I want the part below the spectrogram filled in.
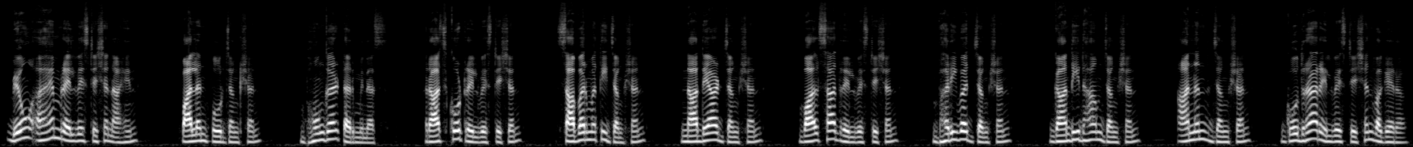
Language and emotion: Sindhi, neutral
